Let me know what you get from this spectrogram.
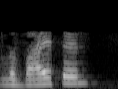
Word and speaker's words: Leviathan: In verse 1, it's actually pronounced Leviathan. It's pronounced Leviathan.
